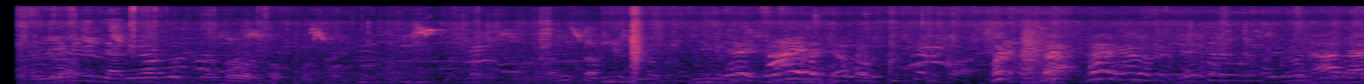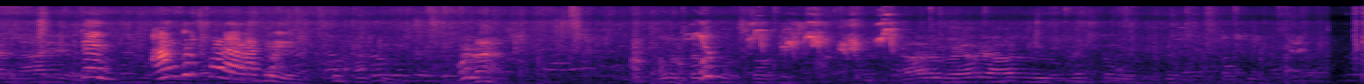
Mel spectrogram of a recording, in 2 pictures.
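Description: Several men talk and call out nearby outdoors.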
